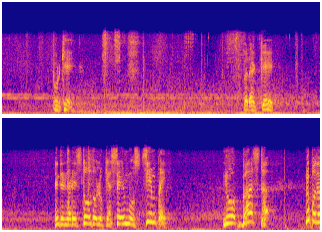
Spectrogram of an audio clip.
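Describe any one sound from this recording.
A boy speaks quietly.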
